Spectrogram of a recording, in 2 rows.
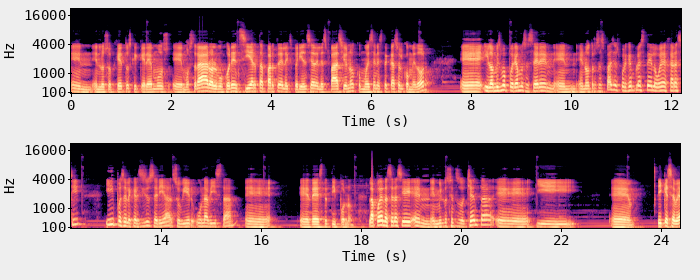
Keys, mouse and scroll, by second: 13.6 middle click, 13.6 scroll up 2.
